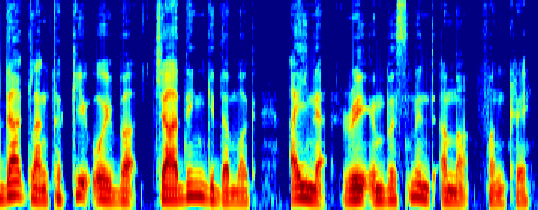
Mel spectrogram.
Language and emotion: Manipuri, happy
